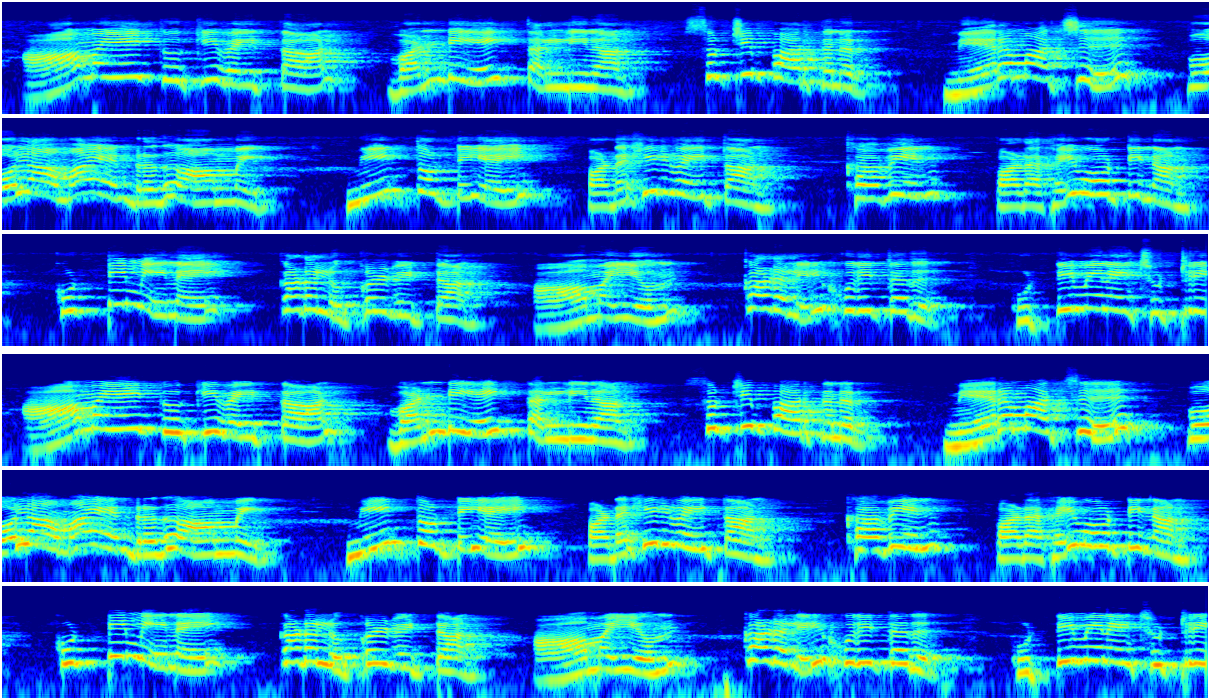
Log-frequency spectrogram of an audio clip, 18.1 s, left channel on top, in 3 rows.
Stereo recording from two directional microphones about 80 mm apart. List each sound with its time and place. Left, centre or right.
0.1 s a woman's voice: left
